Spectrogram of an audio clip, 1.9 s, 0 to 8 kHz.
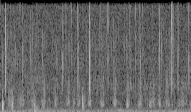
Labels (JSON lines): {"label": "biophony, grazing", "recorder": "SoundTrap 300"}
